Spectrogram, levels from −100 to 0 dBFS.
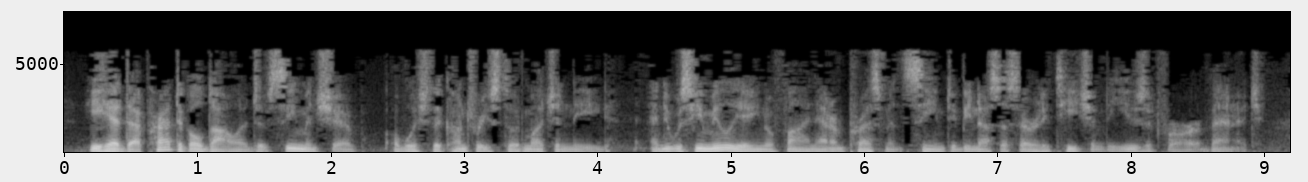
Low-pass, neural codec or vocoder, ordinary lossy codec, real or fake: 7.2 kHz; codec, 16 kHz, 0.5 kbps, X-Codec, HuBERT features, trained on LibriSpeech; MP3, 24 kbps; fake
